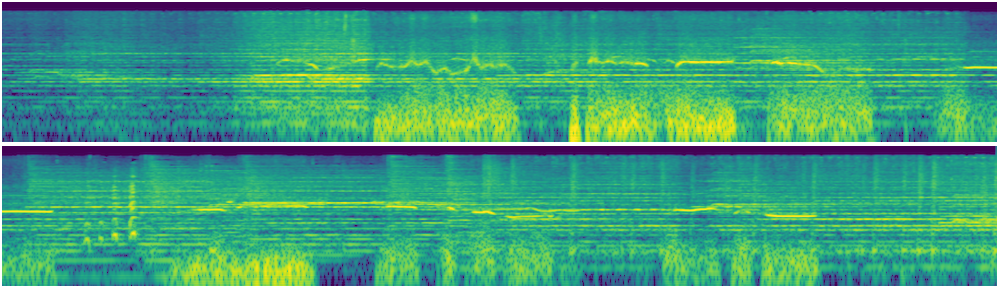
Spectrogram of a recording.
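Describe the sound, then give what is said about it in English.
People whistling a pop song, a wavering high melody that slides between notes over a fuller bed of lower sound, continuing steadily for the whole stretch. “can you believe that I didn't even play the song and that was just us whistling the whole time?”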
